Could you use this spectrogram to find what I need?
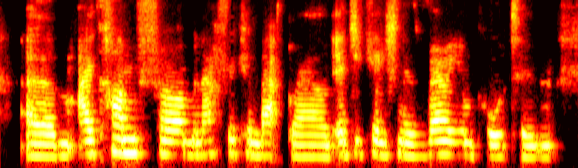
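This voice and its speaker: A woman with a British accent speaks at a moderate pace and medium pitch, the sound dry and close with no echo. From London, England. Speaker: conference speaker. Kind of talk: talk. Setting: virtual summit.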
